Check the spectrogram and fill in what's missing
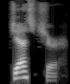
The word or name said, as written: gesture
